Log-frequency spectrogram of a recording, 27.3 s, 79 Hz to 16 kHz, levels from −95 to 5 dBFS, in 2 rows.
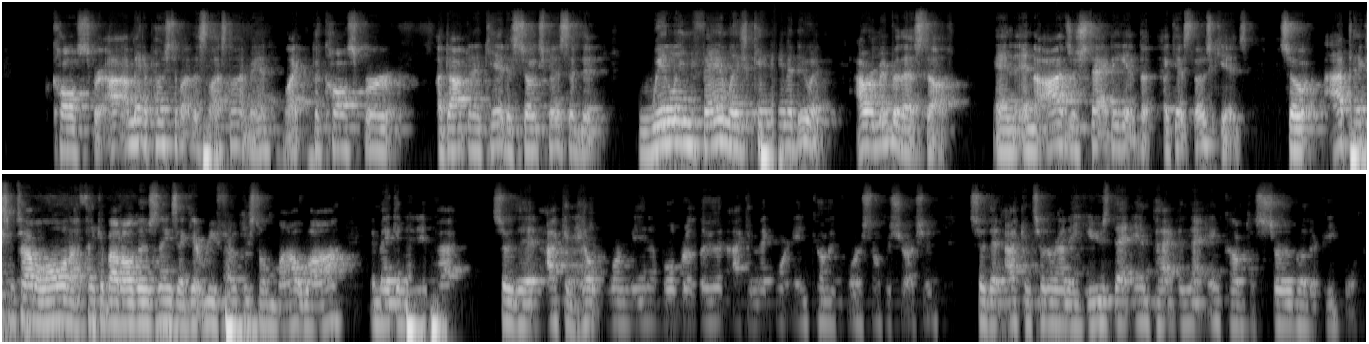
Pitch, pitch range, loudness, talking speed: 145 Hz, 135-155 Hz, -25 LUFS, 210 wpm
